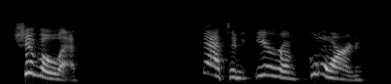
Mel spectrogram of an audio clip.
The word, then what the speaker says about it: shibboleth: For the first consonant was mispronounced, the SH versus the S. In the Ephraim dialect, the Ephraimites dialect did not contain any sound of an SH. So those who pronounced the word Sibboleth were identified immediately as Ephraimites and killed.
